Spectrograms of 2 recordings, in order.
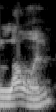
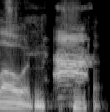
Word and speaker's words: Lohan: If we just had Lindsay Lohan blows everyone, or Lohan, apparently as it's meant to be pronounced. Lohan.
